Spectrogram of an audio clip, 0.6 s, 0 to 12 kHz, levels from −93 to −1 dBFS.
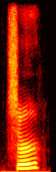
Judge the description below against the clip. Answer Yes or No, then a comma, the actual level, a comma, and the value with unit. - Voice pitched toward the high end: Yes, very high, 300 Hz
